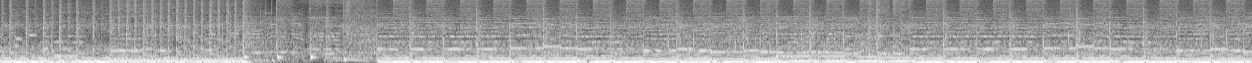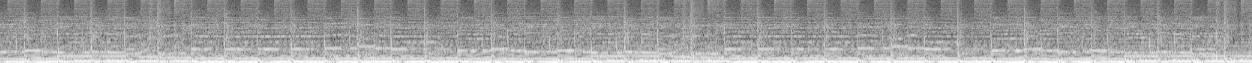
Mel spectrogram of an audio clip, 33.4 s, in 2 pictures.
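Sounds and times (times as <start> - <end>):
buzzy woods loop: 0.0 - 33.3.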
